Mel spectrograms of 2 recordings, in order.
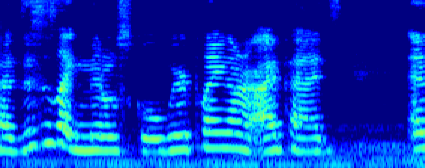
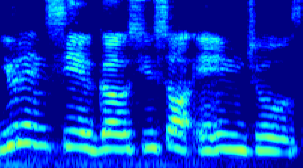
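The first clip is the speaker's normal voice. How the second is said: usual speaking voice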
